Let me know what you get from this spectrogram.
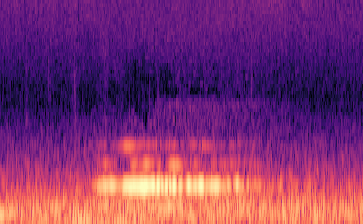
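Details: Underwater whale song from a relaxing ambient soundscape: one sustained, smooth mid-pitched moan with faint higher overtones, swelling and fading over about a second and a half, set against a steady low watery hum.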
